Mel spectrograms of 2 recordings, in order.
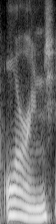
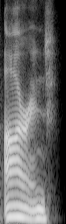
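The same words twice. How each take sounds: First: "orange" opening with an "or" sound; other pronunciation of orange. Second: "orange" opening with an open "ah"; own pronunciation of orange. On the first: Showing how not to say it, "orange" as OR-inj. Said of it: "It's an orange". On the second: Correcting the word to her way, "orange" as AR-inj. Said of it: "Not an orange". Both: Shown as a demonstration.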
